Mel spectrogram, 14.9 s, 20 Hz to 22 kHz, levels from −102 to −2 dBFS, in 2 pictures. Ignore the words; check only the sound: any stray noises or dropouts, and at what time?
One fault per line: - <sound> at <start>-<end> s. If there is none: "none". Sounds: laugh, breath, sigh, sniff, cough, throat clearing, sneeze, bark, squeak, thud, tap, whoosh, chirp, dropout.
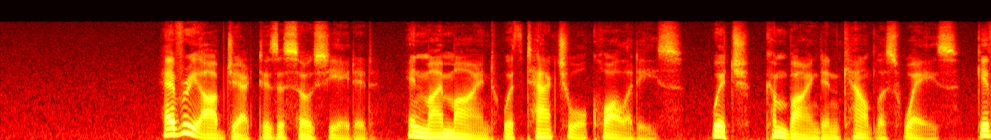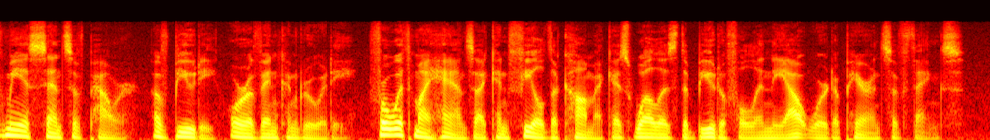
none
